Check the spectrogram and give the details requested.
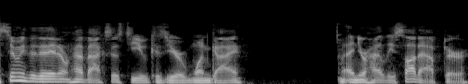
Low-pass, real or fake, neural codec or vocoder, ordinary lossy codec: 7.2 kHz; real; none; MP3, 32 kbps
